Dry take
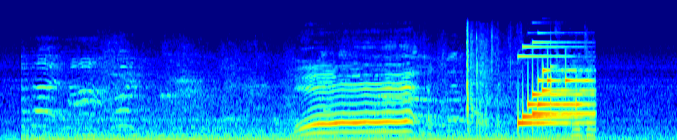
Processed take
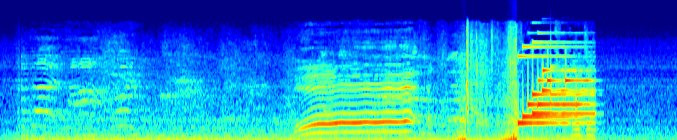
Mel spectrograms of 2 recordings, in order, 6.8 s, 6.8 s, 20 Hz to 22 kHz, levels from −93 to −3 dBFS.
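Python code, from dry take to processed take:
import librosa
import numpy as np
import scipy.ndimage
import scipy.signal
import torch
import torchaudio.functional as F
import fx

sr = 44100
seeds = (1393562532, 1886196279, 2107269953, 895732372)

p1 = fx.high_shelf(x, sr, hz=3700.0, db=7.5)
p2 = p1 + fx.echo_single(p1, sr, ms=83, db=-23.0, dry=0)
p3 = fx.pre_swell(p2, sr, db_per_s=100.0)
y = p3 * 10.0 ** (6.5 / 20.0)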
